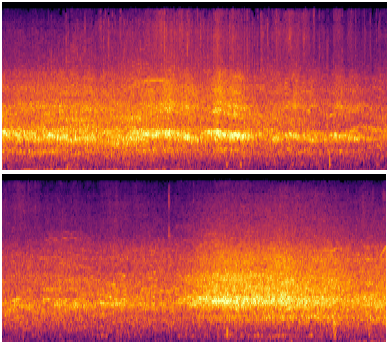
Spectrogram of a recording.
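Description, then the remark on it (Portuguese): A large stadium crowd of Manchester City football fans roars continuously in celebration, a dense wash of voices that swells twice, briefly in the first seconds and again more loudly near the end, with no single voice standing out. “Tem que conter essa comemoração aí a torcida do City, porque o United não precisou de muito tempo para deixar tudo igual.”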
